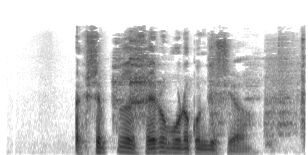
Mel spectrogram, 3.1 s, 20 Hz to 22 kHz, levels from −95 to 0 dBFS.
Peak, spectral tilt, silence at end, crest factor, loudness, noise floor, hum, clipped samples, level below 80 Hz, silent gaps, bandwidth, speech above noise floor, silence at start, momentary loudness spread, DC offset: -2 dBFS; -3.5 dB/octave; 0 s; 22 dB; -21 LUFS; -69 dBFS; none; under 0.1%; -54 dBFS; none; 11.5 kHz; 48 dB; 0.75 s; 16 LU; under 0.1%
